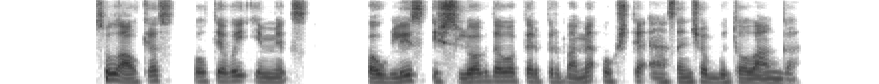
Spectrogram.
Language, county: Lithuanian, Šiauliai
